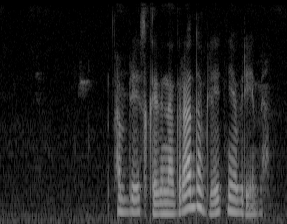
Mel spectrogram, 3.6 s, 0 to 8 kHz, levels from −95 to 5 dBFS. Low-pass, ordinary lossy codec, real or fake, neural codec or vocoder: none; none; real; none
